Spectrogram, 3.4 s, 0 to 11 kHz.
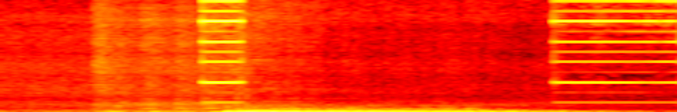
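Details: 2019 Honda Civic crank no start: starter churns about 1.5 seconds with low rumble and warning beeps, never fires; started on supplemental fuel, owner-installed aftermarket fuel pump with his own connector suspected of being wired wrong.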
